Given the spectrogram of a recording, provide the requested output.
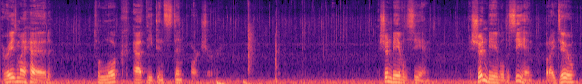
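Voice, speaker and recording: A man's voice: medium pitch, expressive, unhurried, pauses often. Man narrating dramatically over noisy game ambience. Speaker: let's player narrator. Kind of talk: dramatic read-aloud of visual novel narration. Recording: game sound and noise behind.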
